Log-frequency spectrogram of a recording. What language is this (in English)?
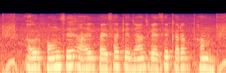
Bhojpuri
